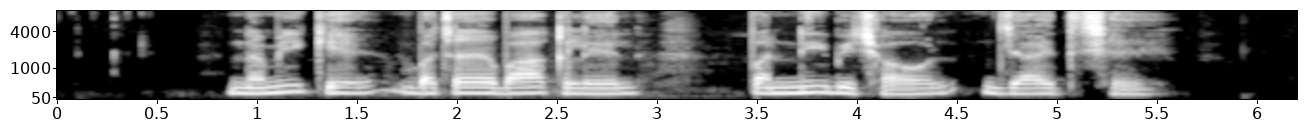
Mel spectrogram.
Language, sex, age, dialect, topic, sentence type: Maithili, male, 31-35, Southern/Standard, agriculture, statement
